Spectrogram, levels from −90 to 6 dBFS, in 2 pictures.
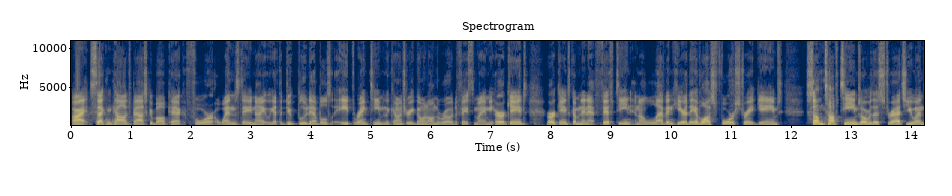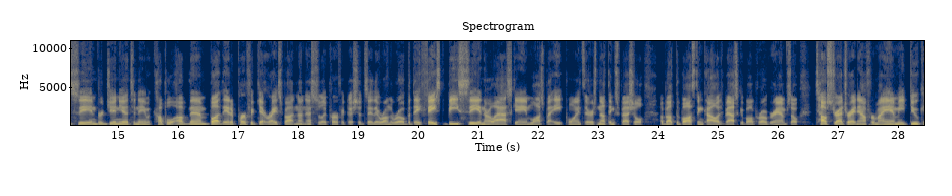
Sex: male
